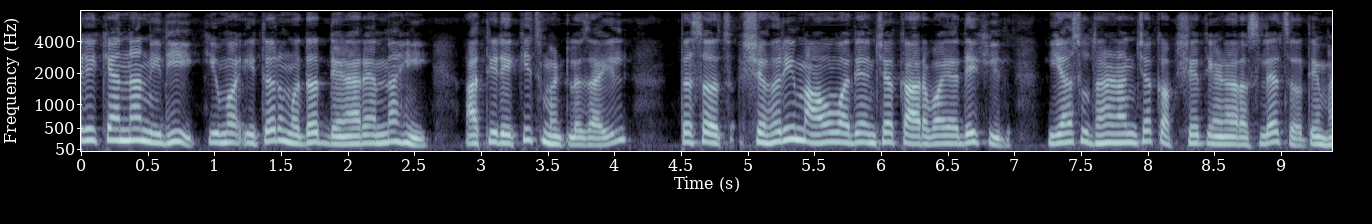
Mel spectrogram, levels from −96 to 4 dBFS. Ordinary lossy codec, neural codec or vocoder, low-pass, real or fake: none; codec, 16 kHz, 4 kbps, FunCodec, trained on LibriTTS, 50 frames a second; none; fake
